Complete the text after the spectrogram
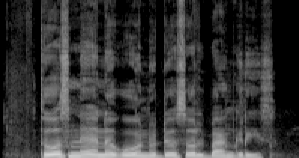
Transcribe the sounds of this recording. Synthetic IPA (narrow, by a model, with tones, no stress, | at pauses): to˦snɛ˦˨nɐ˦ɡoː˨nu˨do˦so˦lba˦ŋɡɾi˨s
